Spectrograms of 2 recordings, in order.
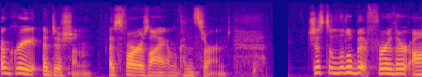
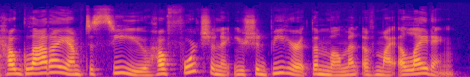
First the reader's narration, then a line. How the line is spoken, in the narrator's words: exclaimed he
